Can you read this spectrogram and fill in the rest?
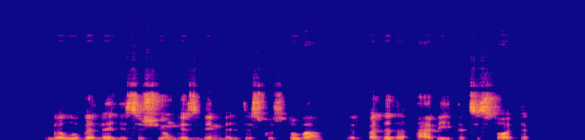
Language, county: Lithuanian, Klaipėda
